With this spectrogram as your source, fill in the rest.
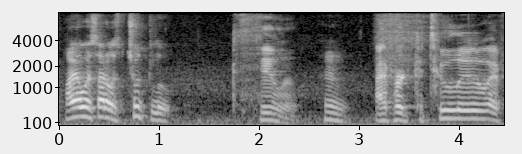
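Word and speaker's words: Cthulhu: Yeah, it's KhaThuhLooh. How do you say it? KhaThuhLooh. I always thought it was Chutlu.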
